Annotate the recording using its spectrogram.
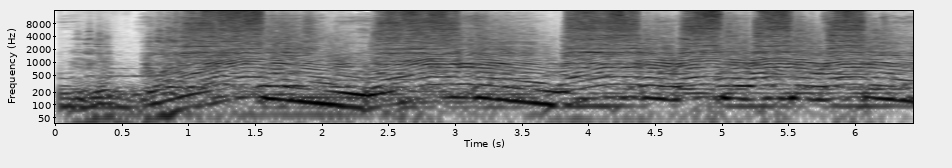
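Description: Mini Cooper convertible's engine being revved at the exhaust, its note rising and falling in pitch several times in a row.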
